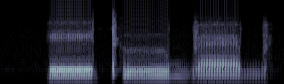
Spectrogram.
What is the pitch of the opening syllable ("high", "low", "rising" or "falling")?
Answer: low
